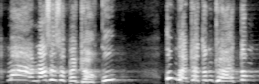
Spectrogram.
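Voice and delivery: high whiny impatience, half laughing; impatient child. Retold or imitated. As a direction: complain like a kid tired of waiting. Impatient child waiting for bike. (anak merengek tidak sabar)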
